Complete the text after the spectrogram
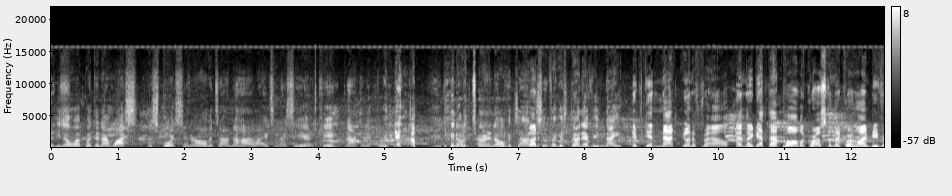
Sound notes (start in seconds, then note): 4.8 laughs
